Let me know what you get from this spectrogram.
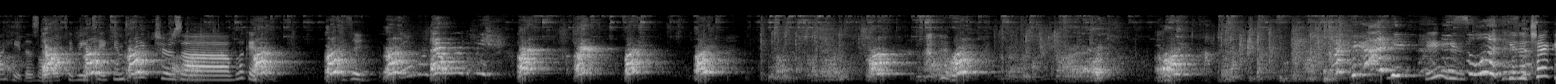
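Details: A Boston Terrier that hates the camera gives a run of short, tonal barks and yips, with a person talking.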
